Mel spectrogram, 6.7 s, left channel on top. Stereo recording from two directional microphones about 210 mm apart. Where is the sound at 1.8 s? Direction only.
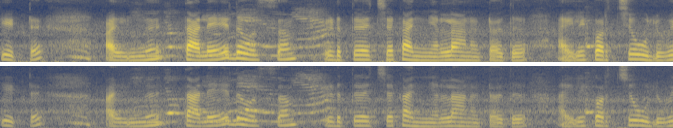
15° left (ahead or behind).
